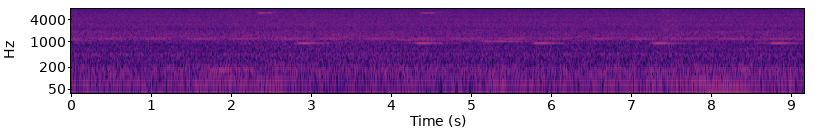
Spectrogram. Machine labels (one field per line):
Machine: fan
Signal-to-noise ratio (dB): -6 dB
